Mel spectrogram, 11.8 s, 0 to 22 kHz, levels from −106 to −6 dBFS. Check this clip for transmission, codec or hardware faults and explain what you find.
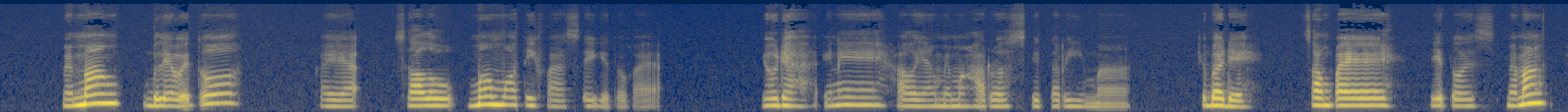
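No fault found; nothing audible in the speech needs flagging.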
